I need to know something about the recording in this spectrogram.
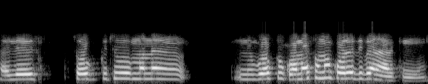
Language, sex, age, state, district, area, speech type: Bengali, female, 18-30, West Bengal, Uttar Dinajpur, urban, conversation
